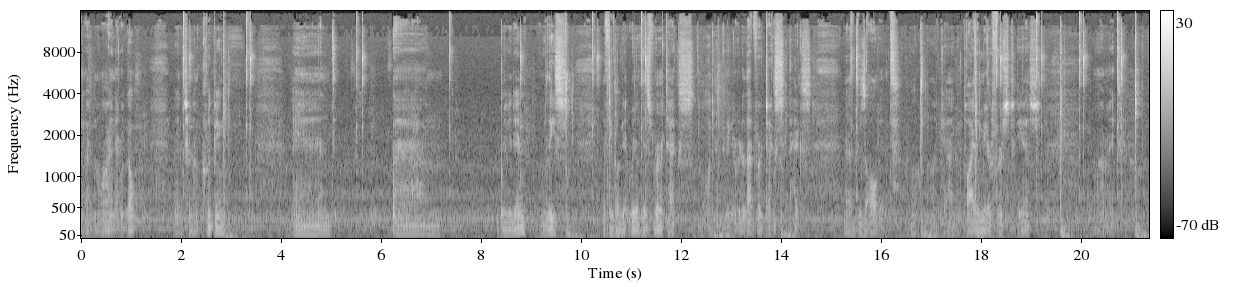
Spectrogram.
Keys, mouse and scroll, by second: 2.0 click, 2.8 Tab, 3.8-5.4 middle drag, 7.4-9.1 drag, 9.7 a, 10.2-12.1 drag, 10.6 x, 12.7 ctrl+z, 14.0 x, 16.7 a, 17.9 Tab, 19.0-20.2 drag, 19.5 Tab, 21.1 x.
